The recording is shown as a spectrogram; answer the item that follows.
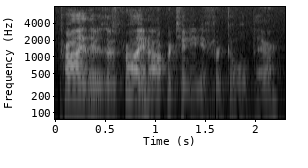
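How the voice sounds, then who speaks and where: A man's voice: medium pitch, sing-song, very fast, fairly bright tone. A man casually recapping a tabletop game as a co-host, in an informal, matter-of-fact way. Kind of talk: casual chat and recap narration.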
